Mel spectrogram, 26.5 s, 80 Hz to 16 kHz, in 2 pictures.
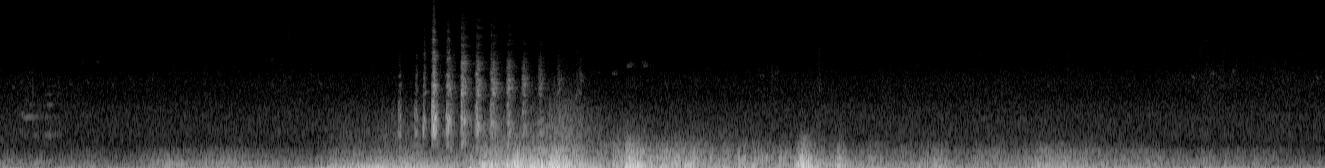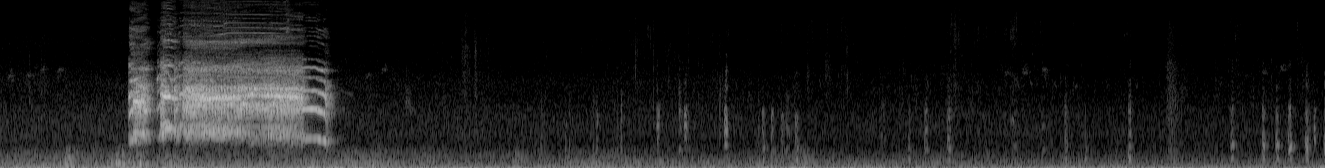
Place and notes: Whitehill, Nova Scotia, CANADA
A thunder storm moves in from the South East into rural Nova Scotia. Recorded on the North Side of a barn with free range chickens nearby.June 18th 2010. Recordist, Mark Brennan of Wild Earth Voices.
World Listening Day
NS, Canada, 18 July 2010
